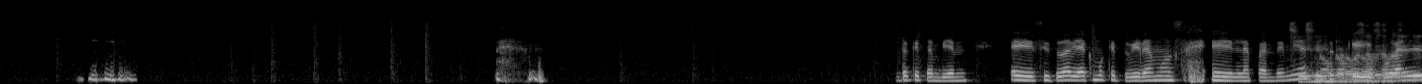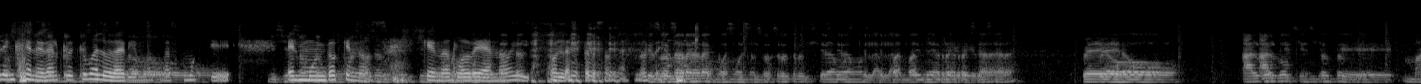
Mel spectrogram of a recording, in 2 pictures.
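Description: From start to finish, the speech is carried twice, most likely because a second, slower capture path or a misaligned edit left two copies in the mix. This doubled audio track puts a full-band duplicate roughly 150 ms behind the original at about the same level. It has no decay or room colour, so each syllable is followed by a hard, slap-like repeat, and the sound stutters and blurs rather than sounding reverberant.

At 10.30 to 10.32 s, about 10 ms of the call failed to reach the decoder in time. This is a short concealed packet loss: the receiver filled the hole with about 11 ms of extrapolated sound, continuing the last pitch or shaped noise, then blended back into the real signal. The result is a fleeting smear or wobble at that point. The call path's band limit leaves nothing above 8 kHz.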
